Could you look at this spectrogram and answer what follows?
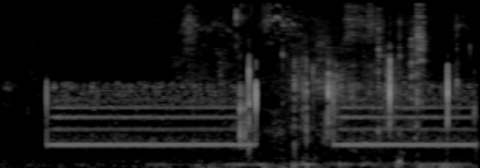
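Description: A telephone call in a comedic Hindi news skit: two long, steady electronic tones with harmonics, the first lasting about two seconds and the second starting after a short gap, with faint clicks and a low background hum, no talk.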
